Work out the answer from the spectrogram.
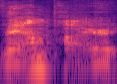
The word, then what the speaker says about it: vampir: V is pronounced as F. So for example, vampire is vampir.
